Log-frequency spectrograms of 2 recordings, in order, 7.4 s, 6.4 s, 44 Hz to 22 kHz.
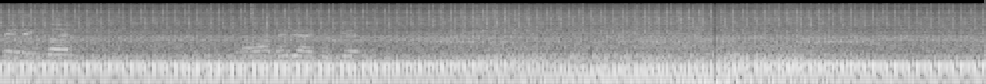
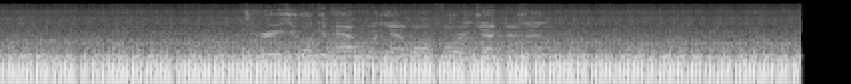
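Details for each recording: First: Lumpy, uneven idle with a loping beat of about three per second under the exhaust drone on a 700 HP Evo; one cylinder misfiring. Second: Tuned 700 HP EVO running after a previously unplugged injector was reconnected: a steady, even low rumble with light clatter and no misfire stumble. Oil residue is burning off. It runs cleanly on all cylinders.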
